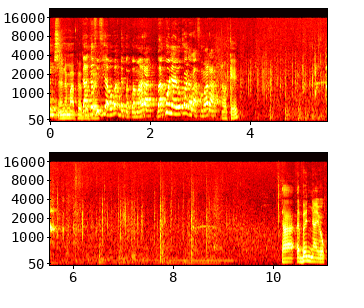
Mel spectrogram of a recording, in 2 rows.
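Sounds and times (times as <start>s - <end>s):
marker scratching on whiteboard: 3.3s - 7.3s
marker squeak: 3.9s - 6.4s.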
